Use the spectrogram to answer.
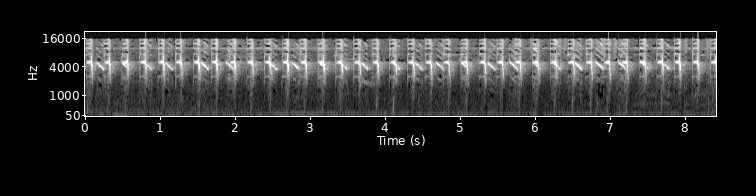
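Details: Klik-klik calls of a plain prinia (prenjak sawah), a fighter-style recording meant for tutoring songbirds: a long, evenly spaced run of thin, high, down-slurred clicks, roughly two each second, clean background.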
